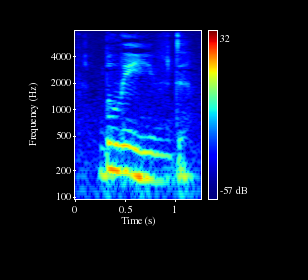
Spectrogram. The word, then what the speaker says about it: believed: you pronounce this word the infinitive form to believe ends in the V the consonant sound which is voiced therefore it is again case two where the Ed D is pronounced as the D sound believed how do you pronounce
